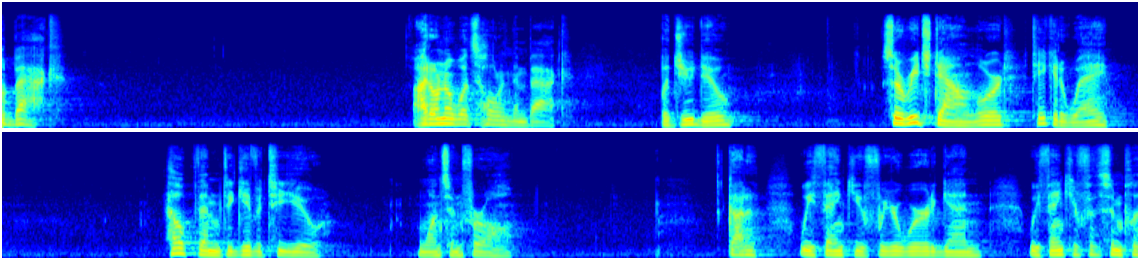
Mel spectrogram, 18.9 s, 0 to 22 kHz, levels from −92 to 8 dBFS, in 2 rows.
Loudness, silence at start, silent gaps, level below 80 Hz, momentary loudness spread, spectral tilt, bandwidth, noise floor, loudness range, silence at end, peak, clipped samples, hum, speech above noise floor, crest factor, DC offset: -31 LUFS; 0 s; none; -78 dBFS; 15 LU; -5 dB/octave; 15 kHz; -71 dBFS; 8 LU; 0 s; -6 dBFS; under 0.1%; none; 40 dB; 26 dB; under 0.1%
